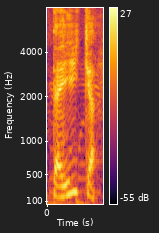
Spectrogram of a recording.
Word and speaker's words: Tayc: véritable nom julien bois dit haïk qu'il faut prononcer taille qui met au coeur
